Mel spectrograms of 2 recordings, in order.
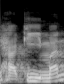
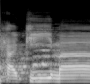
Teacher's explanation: kalau tanwin tidak terbaca suaranya berubah menjadi a. Kayak tadi hakiman kalau kita berhenti jadi hakima suaranya hilang berubah dia. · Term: dibaca waqaf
